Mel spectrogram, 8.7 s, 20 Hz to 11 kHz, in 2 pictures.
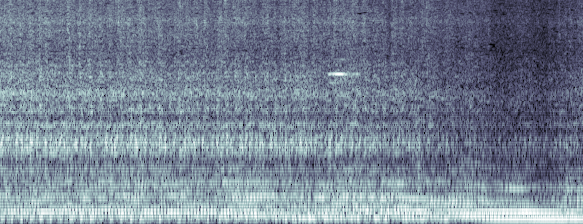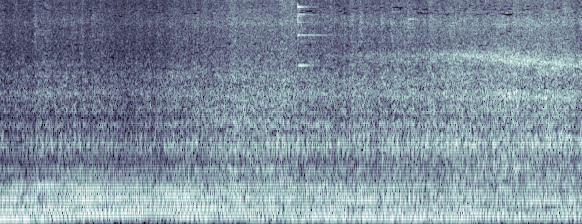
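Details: Honda Vario 110 scooter that stalled after about 100 m and ran rough, oil found empty; after oil and radiator coolant refill: steady, even low-purr idle with no stumbling or rattles; healthy.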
